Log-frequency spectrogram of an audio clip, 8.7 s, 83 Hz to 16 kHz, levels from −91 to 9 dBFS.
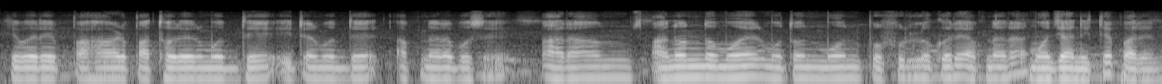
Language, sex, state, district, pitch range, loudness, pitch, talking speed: Bengali, male, West Bengal, Purulia, 115-125 Hz, -17 LUFS, 120 Hz, 130 wpm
